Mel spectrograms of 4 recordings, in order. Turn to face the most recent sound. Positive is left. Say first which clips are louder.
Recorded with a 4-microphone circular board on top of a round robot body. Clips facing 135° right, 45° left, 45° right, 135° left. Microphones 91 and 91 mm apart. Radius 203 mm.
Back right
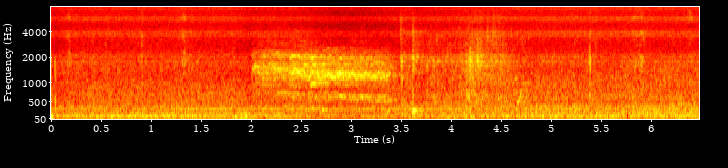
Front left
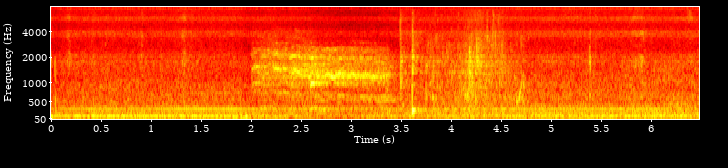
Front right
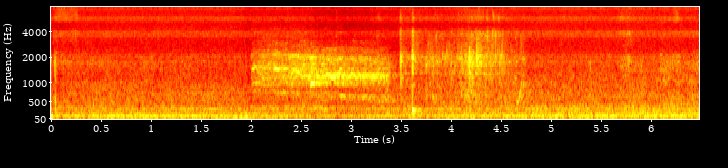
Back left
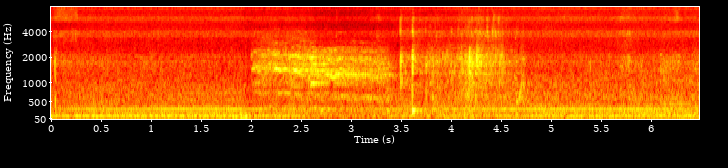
# front left 5 dB, even
turn(degrees=55)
